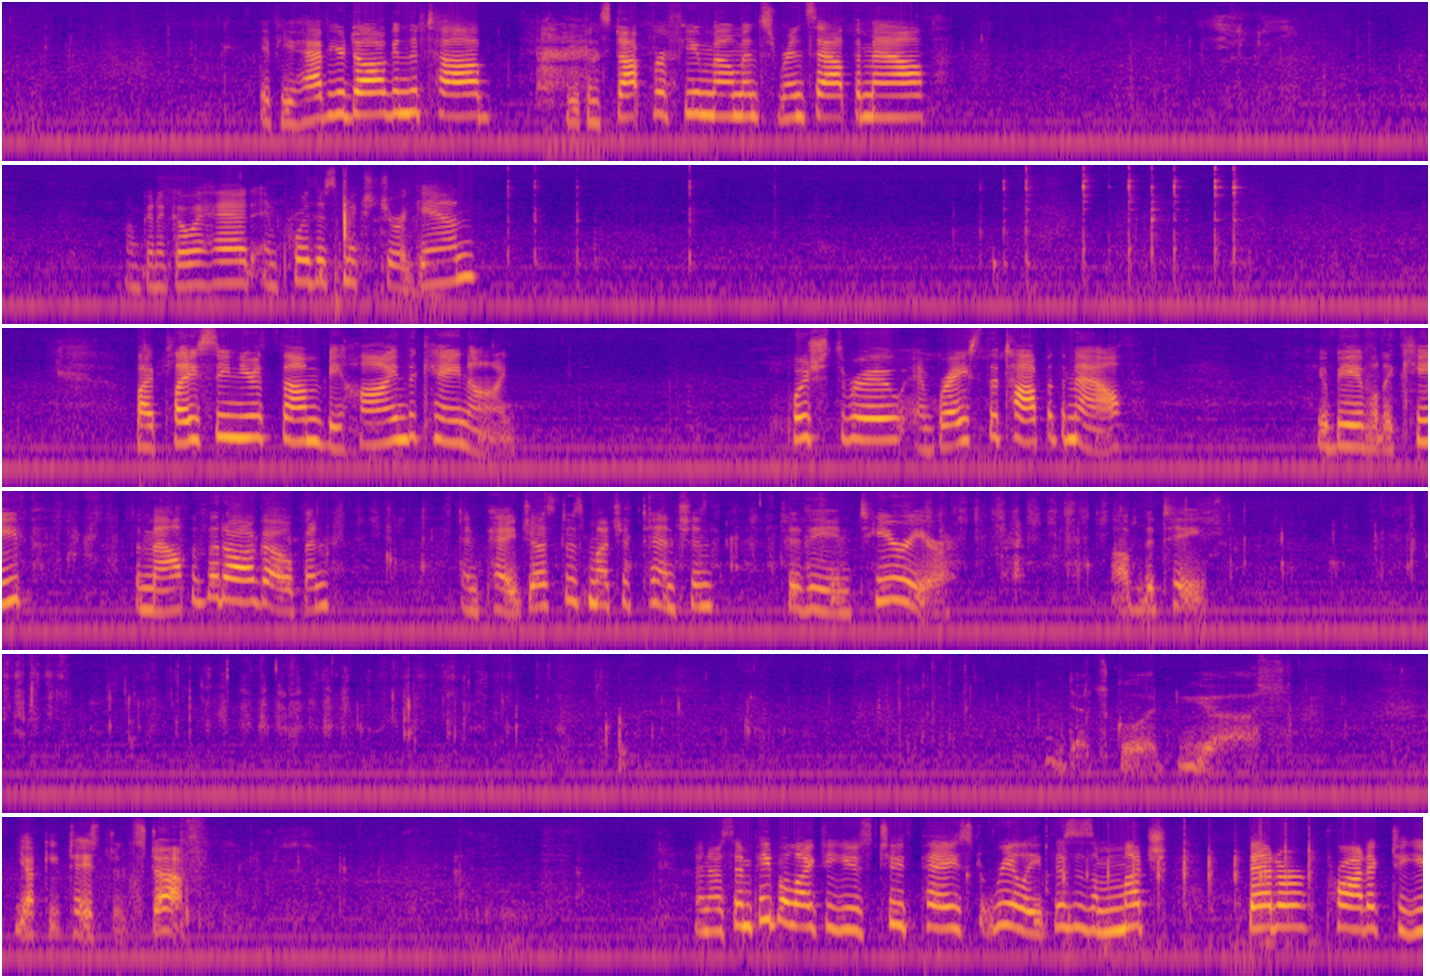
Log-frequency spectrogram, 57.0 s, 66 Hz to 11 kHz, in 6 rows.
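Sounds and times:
low electrical hum: 0.0 - 57.0
dishes clinking: 16.1 - 17.9
dog panting: 27.7 - 44.6
toothbrush scrubbing teeth: 27.7 - 45.3.

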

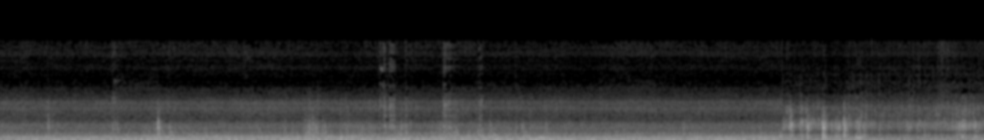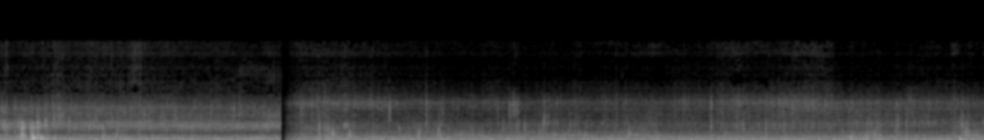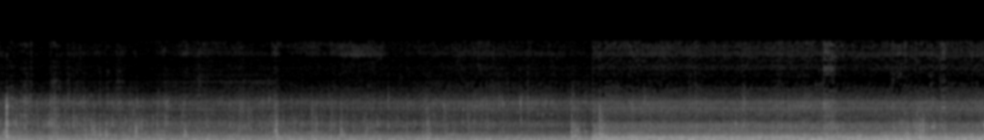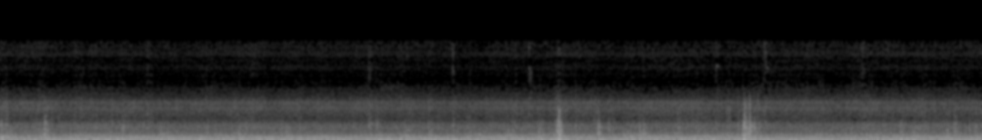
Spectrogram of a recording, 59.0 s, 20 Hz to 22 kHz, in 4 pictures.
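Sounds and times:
diesel engine under load: 0.0 - 59.0
clanks and rattles of stones: 4.5 - 8.4, 11.7 - 17.9, 19.3 - 26.7, 27.3 - 38.8, 54.9 - 56.0.

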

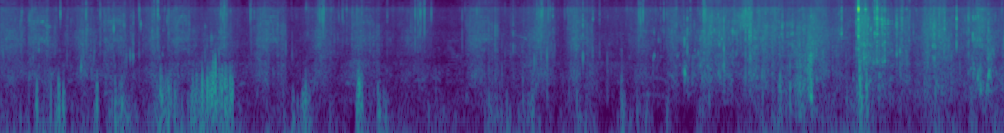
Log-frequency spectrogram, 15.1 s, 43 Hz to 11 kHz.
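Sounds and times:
water splashing and sloshing: 0.0 - 15.0.

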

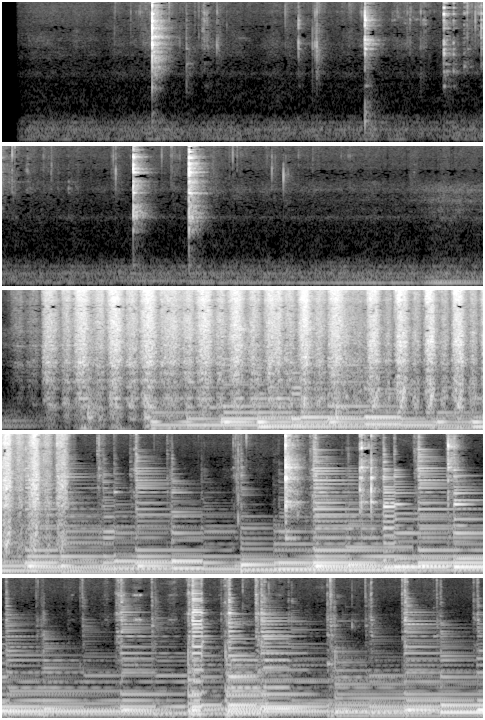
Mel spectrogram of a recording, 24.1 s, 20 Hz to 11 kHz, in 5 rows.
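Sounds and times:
onion rasping on metal grater: 9.7 - 15.1
background music: 11.0 - 19.8.

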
